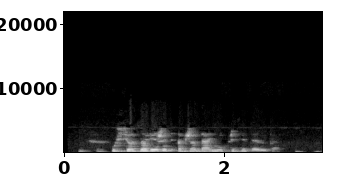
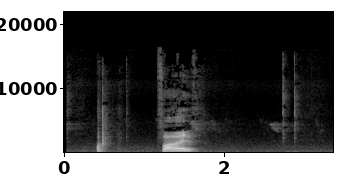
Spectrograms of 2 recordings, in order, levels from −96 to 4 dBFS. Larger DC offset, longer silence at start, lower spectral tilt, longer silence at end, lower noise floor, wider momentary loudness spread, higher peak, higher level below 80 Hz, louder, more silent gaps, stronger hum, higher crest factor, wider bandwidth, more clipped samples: neither; second, 0.2 s vs 0.4 s; first, -10.5 dB/octave vs -5 dB/octave; second, 0.6 s vs 1.75 s; second, -44 dBFS vs -62 dBFS; second, 13 LU vs 18 LU; about the same, -2 dBFS vs -2 dBFS; first, -56 dBFS vs -66 dBFS; about the same, -18 LUFS vs -20 LUFS; neither; neither; about the same, 18 dB vs 22 dB; second, 4 kHz vs 15.5 kHz; neither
